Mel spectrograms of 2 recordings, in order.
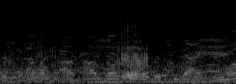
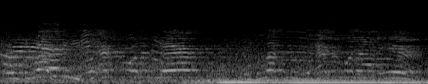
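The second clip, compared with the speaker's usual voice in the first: a light, slightly raised host announcement; announcer style; 11 dB louder than usual. Acted. Host introducing himself and his partner to the crowd, in announcer style.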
